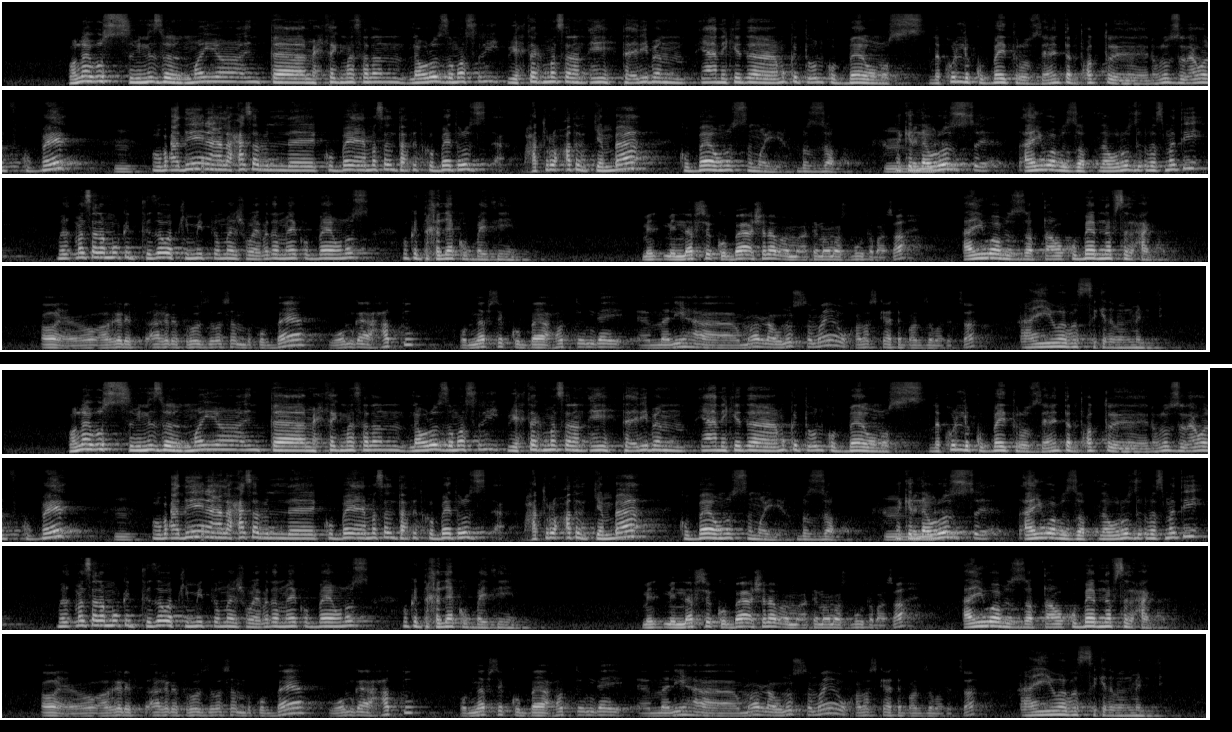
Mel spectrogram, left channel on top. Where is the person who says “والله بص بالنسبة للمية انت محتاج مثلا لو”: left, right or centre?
Centre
